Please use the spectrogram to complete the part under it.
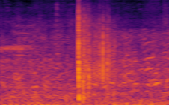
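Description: A starting pistol fires once with a sharp crack.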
